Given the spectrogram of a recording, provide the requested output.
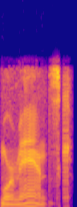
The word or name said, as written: Murmansk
